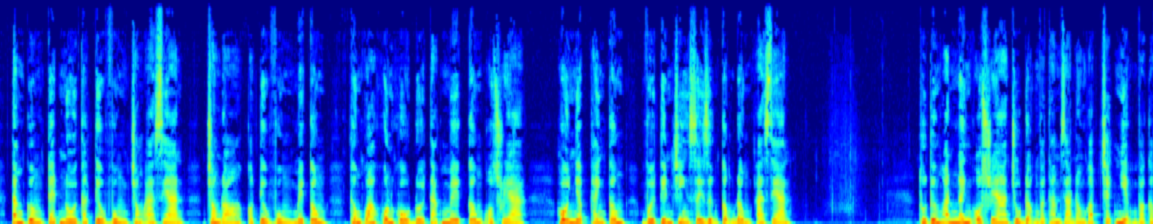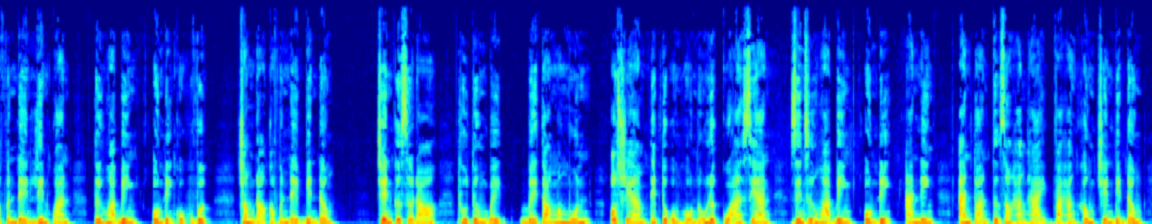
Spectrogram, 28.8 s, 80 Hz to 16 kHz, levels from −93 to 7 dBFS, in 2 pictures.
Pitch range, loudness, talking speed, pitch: 180-225 Hz, -24 LUFS, 225 wpm, 200 Hz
